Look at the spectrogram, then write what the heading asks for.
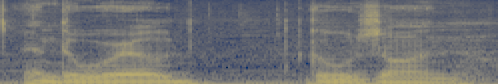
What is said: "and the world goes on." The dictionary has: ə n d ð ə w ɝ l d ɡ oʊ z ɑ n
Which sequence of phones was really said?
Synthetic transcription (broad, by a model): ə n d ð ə w ɝ l d ɡ oʊ z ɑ n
